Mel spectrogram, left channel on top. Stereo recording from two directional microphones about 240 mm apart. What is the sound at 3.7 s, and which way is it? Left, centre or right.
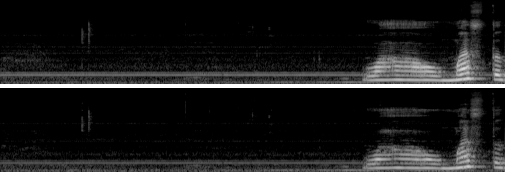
Speech, centre.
